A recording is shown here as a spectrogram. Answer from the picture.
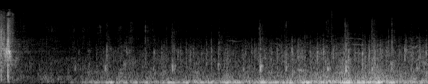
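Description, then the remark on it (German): Horse hooves clip-clop at a steady pace over a low, rumbling roll of the wheels of a hackney cab carrying Mr. Pickwick and his luggage from the cab stand in St. Martin's to the Golden Cross, the sound building slightly as the cab gets moving. No one speaks. “Mr. Pickwick wurde samt Gepäck verstaut und der Wagen fuhr los.”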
